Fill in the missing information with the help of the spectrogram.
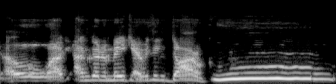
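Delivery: hammy cartoon villain voice, rising to a loud ooh; mustache twirling villain. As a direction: play a sneering cartoon baddie. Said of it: "he's just a mustache twirling bad guy".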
